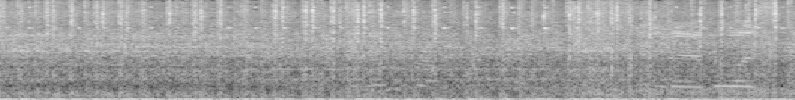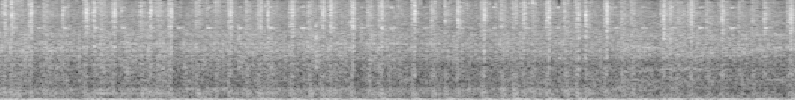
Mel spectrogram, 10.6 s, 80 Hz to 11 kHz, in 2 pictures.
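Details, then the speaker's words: 1988 Ford Mustang GT V8 after Trick Flow top-end kit and mass air conversion, timing set, PCM swapped: deep lumpy idle, one cylinder dropping out repeatedly; persistent single-cylinder misfire, cause not found, injectors suspected next. "all right boy so we still have no answers on why we're not getting fired well we've got a misfire at the cylinder"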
